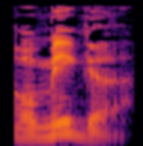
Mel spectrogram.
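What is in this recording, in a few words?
"omega", English, British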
